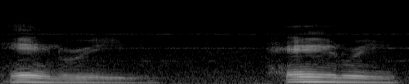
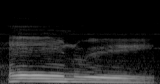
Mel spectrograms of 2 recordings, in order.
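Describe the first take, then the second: First: Whispering to get the dog's attention; whispered call. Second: Said in the usual way. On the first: Real, not acted. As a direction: whisper the dog's name, unvoiced. Calling the dog softly.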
